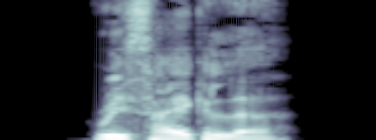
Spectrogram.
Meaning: inflection of recyceln: 1. first-person singular present 2. first-person plural subjunctive I 3. third-person singular subjunctive I 4. singular imperative
- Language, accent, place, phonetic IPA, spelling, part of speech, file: German, Germany, Berlin, [ˌʁiˈsaɪ̯kələ], recycele, verb, De-recycele.ogg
